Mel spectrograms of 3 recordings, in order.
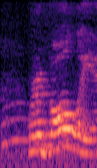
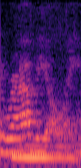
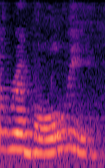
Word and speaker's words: Rivoli: Rivoli, I guess. I keep wanting to say ravioli, but that's not right. There's no A in it. Where was the Rivoli located?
